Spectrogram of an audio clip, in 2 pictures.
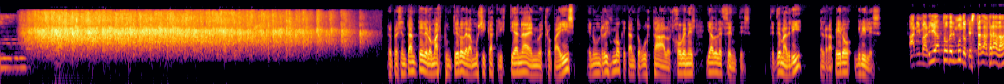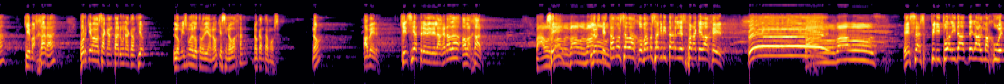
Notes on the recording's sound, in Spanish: diferentes actuaciones en los conciertos en la noche del Multifestival Laudato Sí 2019, que tuvieron lugar en el centro de Almería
